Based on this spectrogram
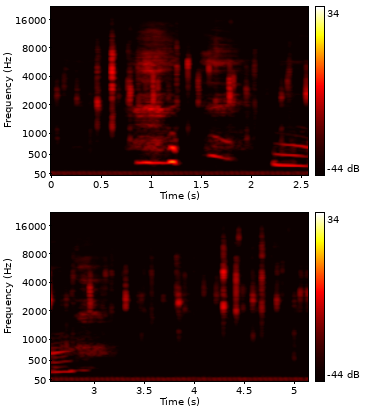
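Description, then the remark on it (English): Soft, wet squelching and irregular sticky clicks from a sex toy being used on a vagina, fairly quiet, continuing throughout. Moaning vocal sounds rise over them in the first half, then the wet clicks carry on alone. “Listen to what it does to my pussy.”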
